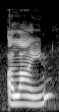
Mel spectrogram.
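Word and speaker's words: align: Foreign, now, नेट, साइन, अलाइन, resign. L silent, L कब silent होता है?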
